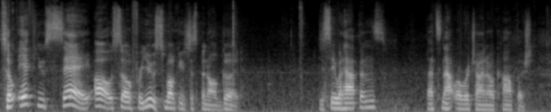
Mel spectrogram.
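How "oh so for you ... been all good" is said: sarcastic, snarky, snide, mocking tone. Demonstrating what not to say to a smoker, sarcastic and snarky. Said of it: "perceived as sarcastic or snarky".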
